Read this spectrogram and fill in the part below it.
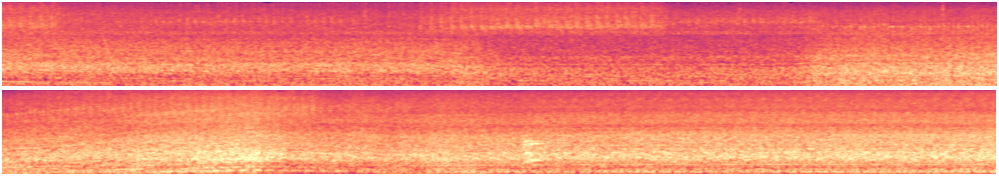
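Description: A truck engine idles with a low rumble, then revs up as the truck pulls forward.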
